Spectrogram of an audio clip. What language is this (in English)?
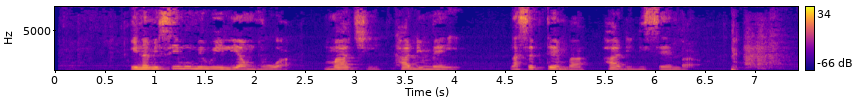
Swahili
